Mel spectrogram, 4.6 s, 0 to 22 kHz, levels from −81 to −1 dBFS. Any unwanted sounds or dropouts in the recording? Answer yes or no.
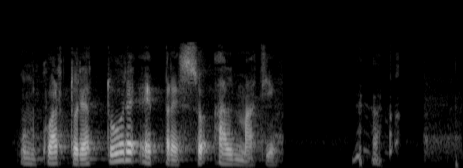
yes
